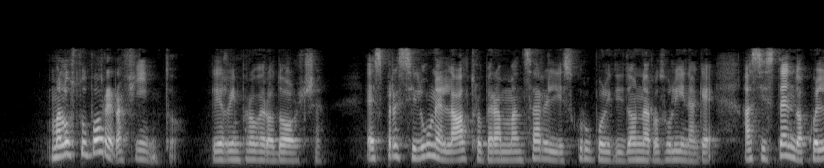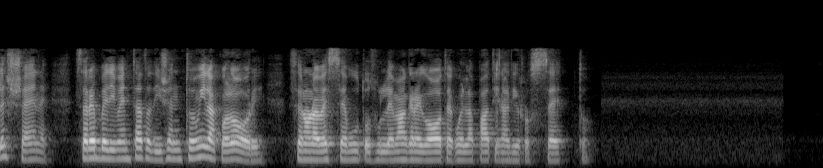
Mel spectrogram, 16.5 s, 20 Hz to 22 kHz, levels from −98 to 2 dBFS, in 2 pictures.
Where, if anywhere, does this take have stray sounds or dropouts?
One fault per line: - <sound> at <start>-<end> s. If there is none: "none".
none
